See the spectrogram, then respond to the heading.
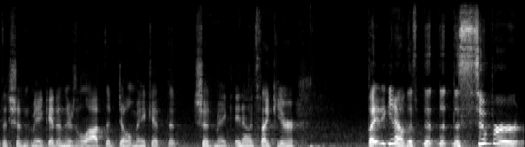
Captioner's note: stammers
